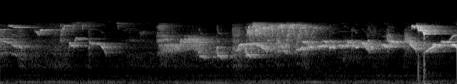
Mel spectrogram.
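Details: Oriental magpie-robin giving 'gacor' full roll tembak song as masteran for training other birds: scratchy, buzzy phrases and warbled whistles building in loudness, ending with a click and a high note.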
